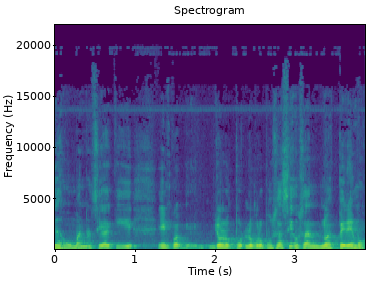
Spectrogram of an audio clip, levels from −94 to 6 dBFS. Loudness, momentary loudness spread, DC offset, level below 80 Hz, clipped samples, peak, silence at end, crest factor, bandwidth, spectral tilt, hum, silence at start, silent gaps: -17 LUFS; 9 LU; under 0.1%; -62 dBFS; under 0.1%; 0 dBFS; 0 s; 16 dB; 17 kHz; -7 dB/octave; none; 0 s; none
